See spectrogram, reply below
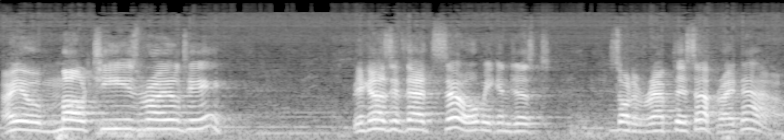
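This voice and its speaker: A man's voice: high voice, fairly even intonation, normal speed, sharp tone. A man playing a wisecracking, theatrical detective hero in an improvised old-time radio parody. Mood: wry, confident.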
